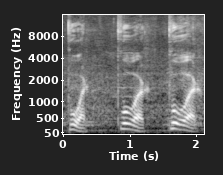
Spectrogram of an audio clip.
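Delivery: poor said with a u sound, like pur; poor pronounced pur. Shown as a demonstration. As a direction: say poor with a u vowel. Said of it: "como se fosse P U R".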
